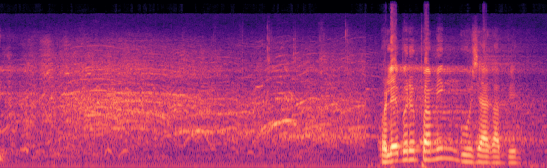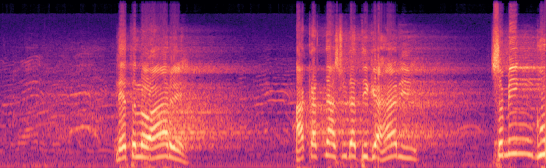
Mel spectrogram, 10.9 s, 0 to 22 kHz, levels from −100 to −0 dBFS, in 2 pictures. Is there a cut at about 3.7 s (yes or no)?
yes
